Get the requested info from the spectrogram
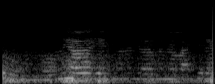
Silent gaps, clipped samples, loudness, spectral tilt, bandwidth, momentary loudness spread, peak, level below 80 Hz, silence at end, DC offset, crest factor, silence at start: none; under 0.1%; -36 LUFS; -6.5 dB/octave; 7.6 kHz; 13 LU; -14 dBFS; -60 dBFS; 0 s; under 0.1%; 22 dB; 0 s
